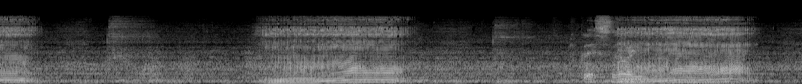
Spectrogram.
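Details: Loud, rough snoring with groaning, pitch-sliding tones on each breath, amid background noise and music.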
